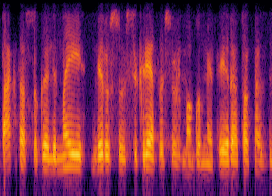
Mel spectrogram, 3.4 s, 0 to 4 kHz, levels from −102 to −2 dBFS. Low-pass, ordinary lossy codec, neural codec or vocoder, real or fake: 3.6 kHz; Opus, 32 kbps; none; real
